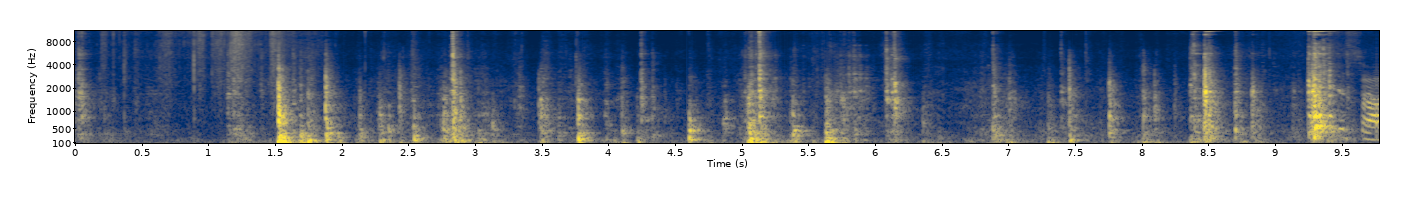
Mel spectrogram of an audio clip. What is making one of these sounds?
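A goat's hooves tap and scuffle on wood and straw nearby.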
